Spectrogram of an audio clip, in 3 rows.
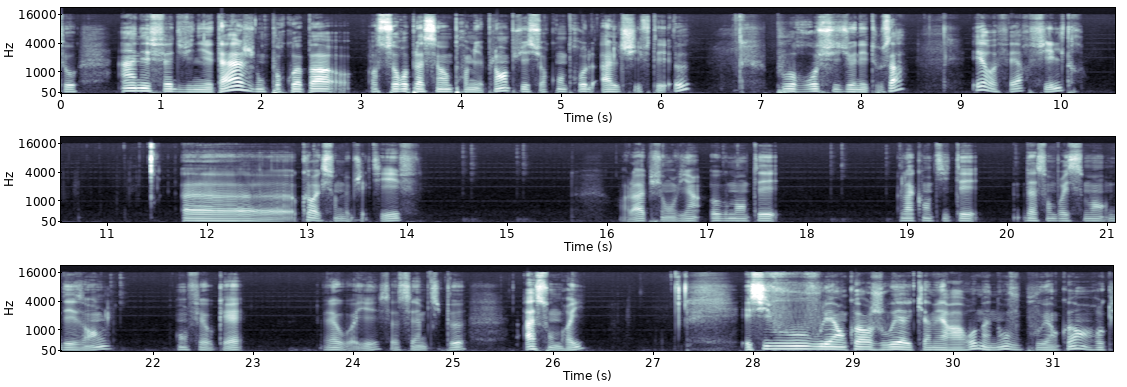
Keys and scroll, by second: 5.9 alt+shift+super+e, 23.4 super+z.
